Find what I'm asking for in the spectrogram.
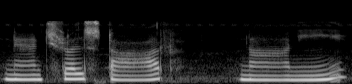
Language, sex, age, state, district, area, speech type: Telugu, female, 18-30, Andhra Pradesh, Bapatla, rural, spontaneous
